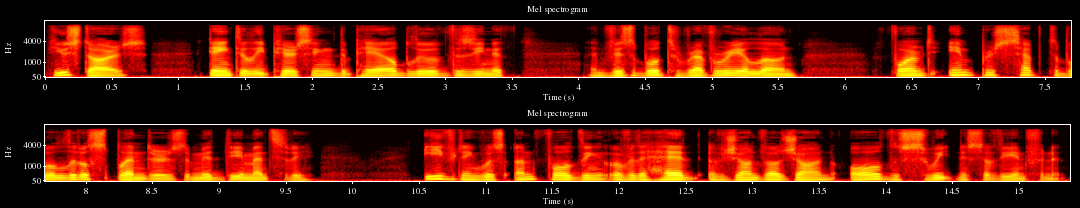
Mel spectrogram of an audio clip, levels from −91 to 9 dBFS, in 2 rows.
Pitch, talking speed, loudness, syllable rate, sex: 120 Hz, 150 wpm, -20 LUFS, 5.5 syllables/s, male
